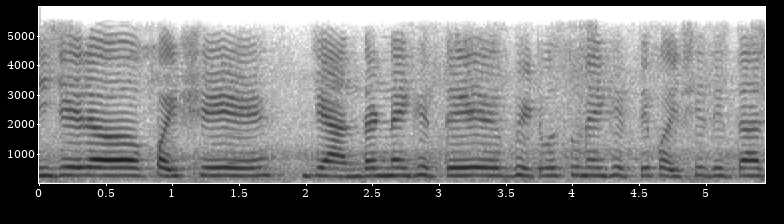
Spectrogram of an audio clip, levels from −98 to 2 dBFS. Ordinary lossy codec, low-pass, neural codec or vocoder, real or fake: none; 5.4 kHz; none; real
